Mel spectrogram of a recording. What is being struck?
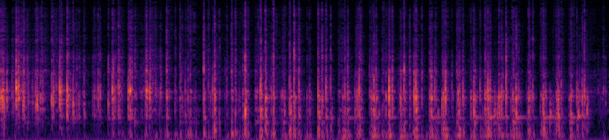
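Thin plastic cup.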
